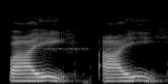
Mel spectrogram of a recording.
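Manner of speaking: फाई then आई, the vowel isolated and held; vowel demonstration. Shown as a demonstration. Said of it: "ऐसे count कर सकते हो". (फाई, आई के स्वर को अलग खींचकर)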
